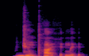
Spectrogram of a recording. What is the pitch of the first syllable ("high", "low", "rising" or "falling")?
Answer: falling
